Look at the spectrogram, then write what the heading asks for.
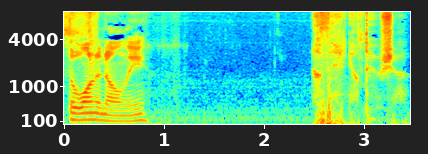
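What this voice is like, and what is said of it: Whispered introduction. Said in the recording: “That was a nice whisper. I've never been whisper introduced”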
